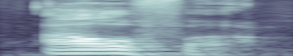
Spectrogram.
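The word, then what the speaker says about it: Άλφα: looking at each letter Alpha it's pronounced a as in Father English has three sounds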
